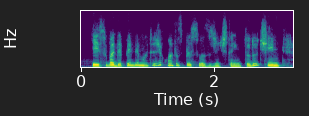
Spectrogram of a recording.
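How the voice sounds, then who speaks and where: Background music can be heard. Over it, a woman is talking. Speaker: agile trainer. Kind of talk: online workshop. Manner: fast; animated.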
